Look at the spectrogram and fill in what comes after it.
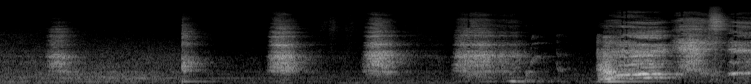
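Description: A person gasping and breathing hard, one heavy breath about every second. From about six seconds in, this turns into a louder, continuous strained voice without clear words.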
